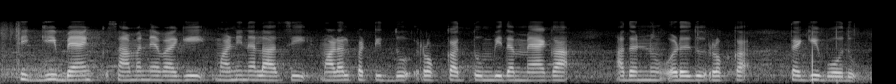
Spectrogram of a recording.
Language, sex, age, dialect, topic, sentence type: Kannada, female, 18-24, Central, banking, statement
